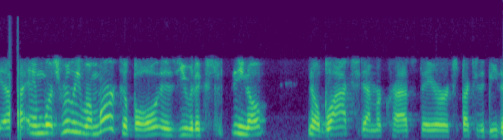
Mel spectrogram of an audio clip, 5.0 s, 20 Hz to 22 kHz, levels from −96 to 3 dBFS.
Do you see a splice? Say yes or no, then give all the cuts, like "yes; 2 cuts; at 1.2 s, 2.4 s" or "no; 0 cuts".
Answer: yes; 1 cut; at 3.6 s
